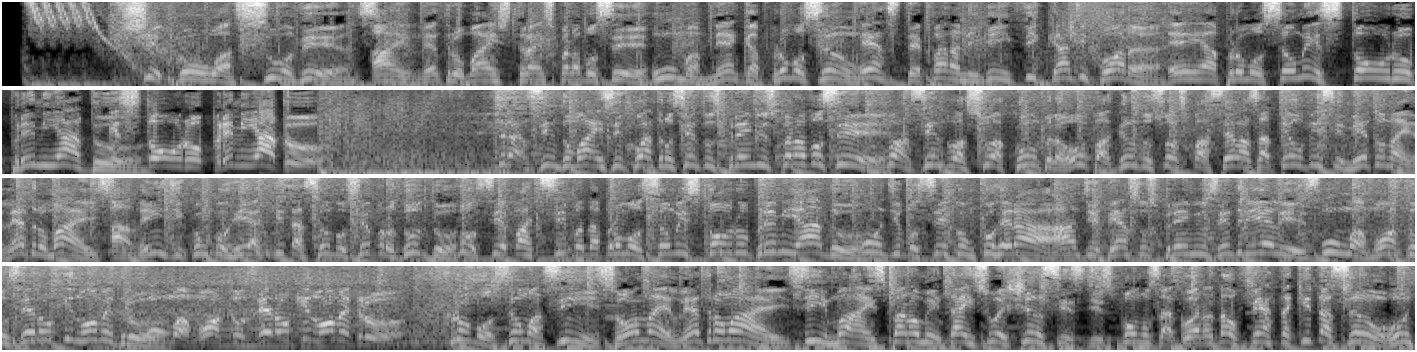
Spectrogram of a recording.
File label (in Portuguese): spot promocao; eletromais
